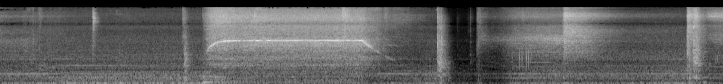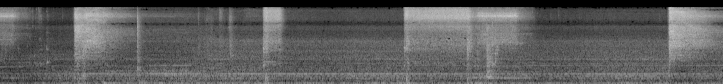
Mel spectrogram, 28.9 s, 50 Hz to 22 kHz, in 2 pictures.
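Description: An M7 electric railcar running, heard from inside its small restroom: a steady rumble and hum with short hissing bursts every few seconds. About four seconds in, a loud hiss with a high, steady tone lasts about three seconds, and near nine seconds the noise drops away for about a second.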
